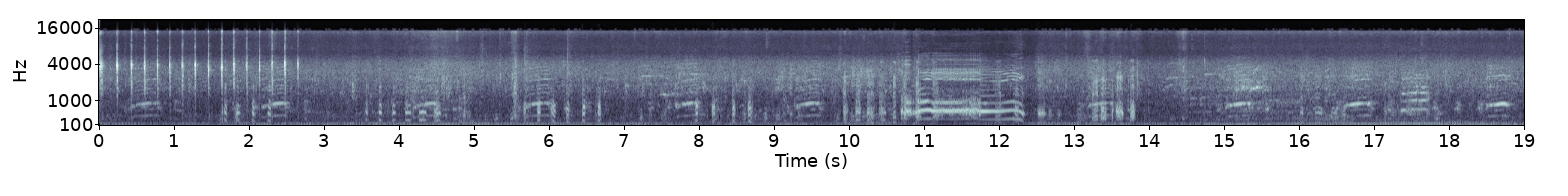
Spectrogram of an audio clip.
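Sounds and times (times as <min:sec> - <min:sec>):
rooster clucking: 0:00.0 - 0:19.0
rooster crowing: 0:10.7 - 0:12.4.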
